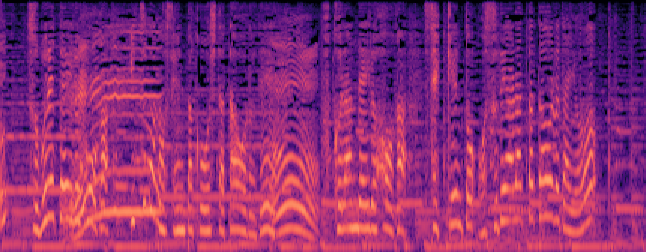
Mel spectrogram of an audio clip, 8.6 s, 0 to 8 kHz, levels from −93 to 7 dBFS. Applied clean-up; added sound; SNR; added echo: none; none; none; none.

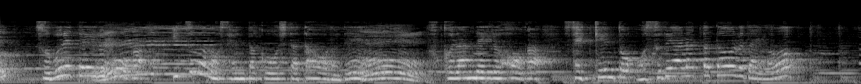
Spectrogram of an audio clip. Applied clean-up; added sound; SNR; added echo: none; none; none; reverberation time 0.7 s.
